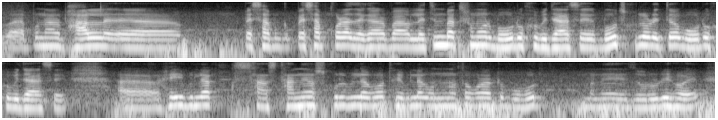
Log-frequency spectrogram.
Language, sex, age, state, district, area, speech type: Assamese, male, 30-45, Assam, Nalbari, rural, spontaneous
